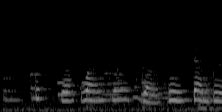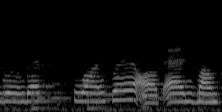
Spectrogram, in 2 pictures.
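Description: Faint background song: a high singing voice carrying a melody in short phrases, with a swoop down and back up in pitch near the end.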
